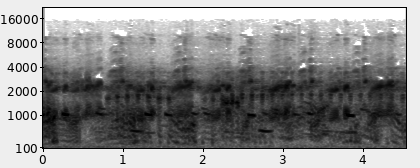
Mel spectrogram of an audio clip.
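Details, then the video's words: Brief stretch of frogs croaking en masse: crowded rasping pulses with scattered short whistled notes, several callers overlapping at once. "FROGS CROAKING"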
